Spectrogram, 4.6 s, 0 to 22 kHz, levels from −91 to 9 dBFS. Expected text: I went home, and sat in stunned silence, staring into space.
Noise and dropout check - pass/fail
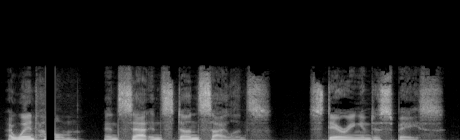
fail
